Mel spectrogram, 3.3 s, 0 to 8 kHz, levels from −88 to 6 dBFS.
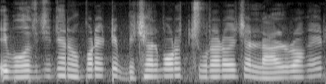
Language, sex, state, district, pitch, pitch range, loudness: Bengali, male, West Bengal, North 24 Parganas, 190 Hz, 175-200 Hz, -15 LUFS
